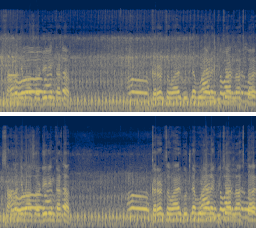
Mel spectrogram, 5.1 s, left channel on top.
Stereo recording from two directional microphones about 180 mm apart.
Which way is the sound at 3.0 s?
35° right (ahead or behind).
